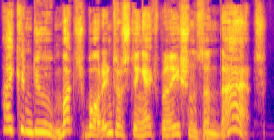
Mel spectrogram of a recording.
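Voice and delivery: high, uneasy Scots voice; stalling nervously; uneasy Rob. A narrator's reading. Rob offers explanations.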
